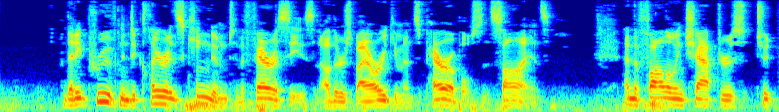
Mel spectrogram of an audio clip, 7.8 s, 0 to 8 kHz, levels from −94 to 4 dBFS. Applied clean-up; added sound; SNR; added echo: none; Thunder; 14 dB; none.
